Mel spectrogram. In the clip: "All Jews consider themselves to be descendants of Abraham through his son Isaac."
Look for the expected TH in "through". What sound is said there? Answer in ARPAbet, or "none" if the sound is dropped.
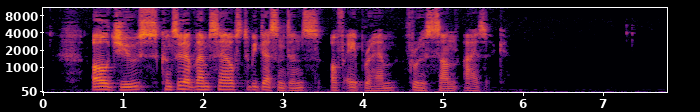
TH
